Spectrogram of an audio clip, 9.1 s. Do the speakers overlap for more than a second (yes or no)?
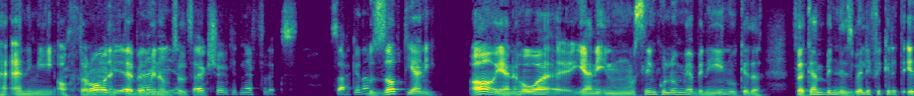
yes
